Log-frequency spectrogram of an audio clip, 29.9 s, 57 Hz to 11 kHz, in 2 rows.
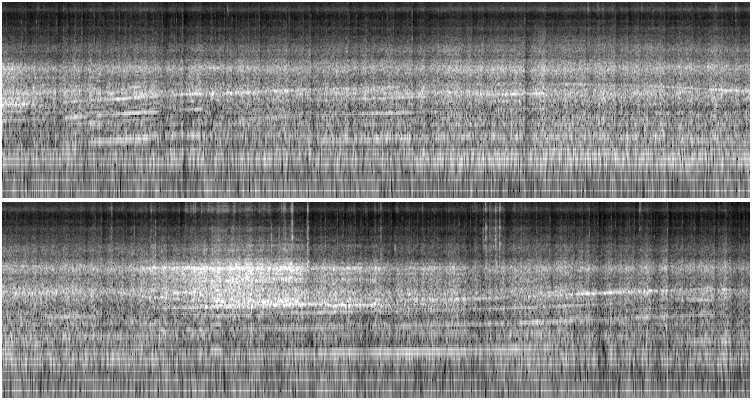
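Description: Alfa Romeo 164 race car's engine at full effort on a circuit, heard from inside the cabin. Its pitch climbs and drops back several times as it revs up and comes off the throttle, over a steady low rumble.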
